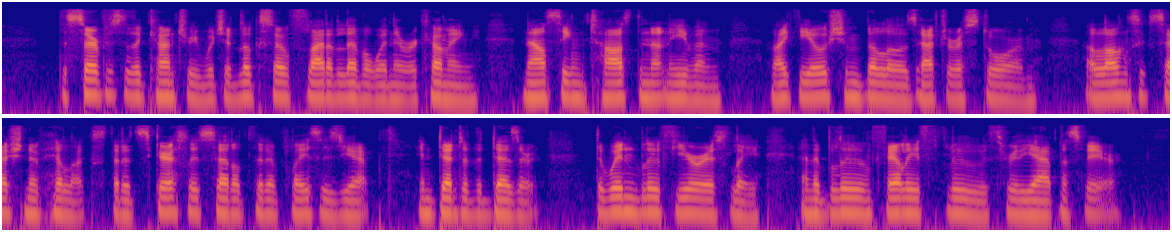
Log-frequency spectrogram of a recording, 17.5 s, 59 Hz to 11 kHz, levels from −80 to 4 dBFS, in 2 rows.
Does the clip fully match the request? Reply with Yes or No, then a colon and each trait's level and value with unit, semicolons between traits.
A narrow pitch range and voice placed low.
Yes: narrow, 1.9 semitones; low, 125 Hz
